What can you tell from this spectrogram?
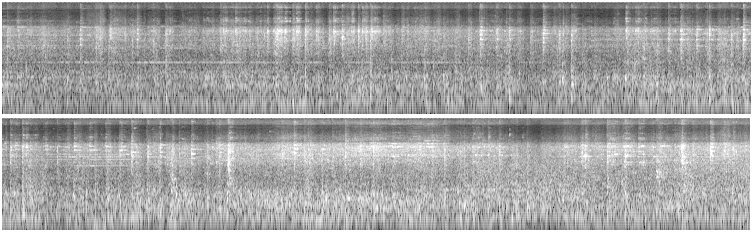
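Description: Freight cars rolling past on steel wheels: a steady rolling noise of wheels on rail, with scattered clicks as the wheels cross rail joints.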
